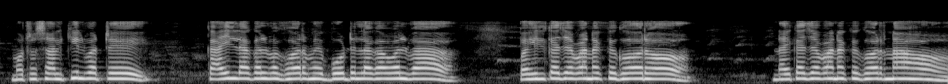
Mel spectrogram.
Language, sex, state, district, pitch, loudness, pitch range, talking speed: Bhojpuri, female, Bihar, East Champaran, 260 Hz, -12 LUFS, 245-265 Hz, 140 wpm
